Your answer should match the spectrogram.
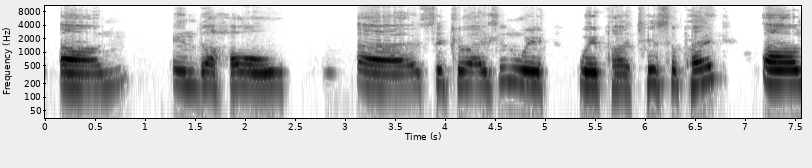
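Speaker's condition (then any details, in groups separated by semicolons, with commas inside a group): Cerebral palsy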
